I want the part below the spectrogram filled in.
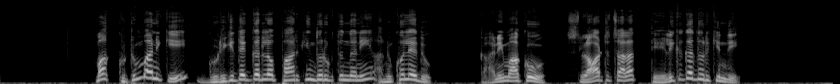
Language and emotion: Telugu, surprised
